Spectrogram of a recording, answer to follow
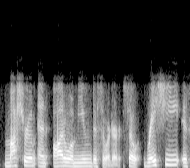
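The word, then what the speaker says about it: reishi: Google search RI mushroom and autoimmune disorder so RI is spelled re e i s h a RI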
